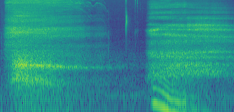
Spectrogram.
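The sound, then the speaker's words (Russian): A slow, deep breath drawn in, a short pause, then a long audible exhale that ends in a soft, sigh-like voiced release. No talking. “Например, могу ли я успеть вот этот момент заметить и сделать вдох?”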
